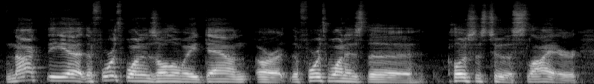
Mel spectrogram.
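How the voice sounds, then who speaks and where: A man's voice: medium pitch, animated, measured pace, darkish tone, a little hiss or hum. A man in a casual technical chat over the radio, advising on an audio setup in a hesitant, thinking-aloud way.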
